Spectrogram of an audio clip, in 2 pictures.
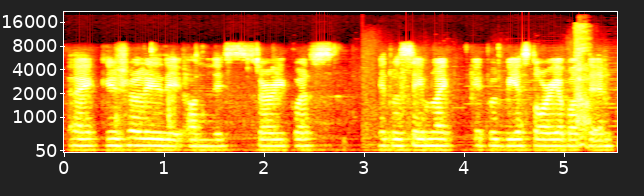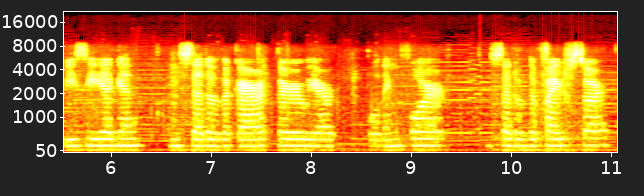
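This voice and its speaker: A woman game streamer giving casual reaction commentary, halting and trailing off mid-thought. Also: mid-range voice, completely flat delivery, a little mellow, rough recording. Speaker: gaming streamer reacting to a story quest. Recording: game music faintly behind.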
